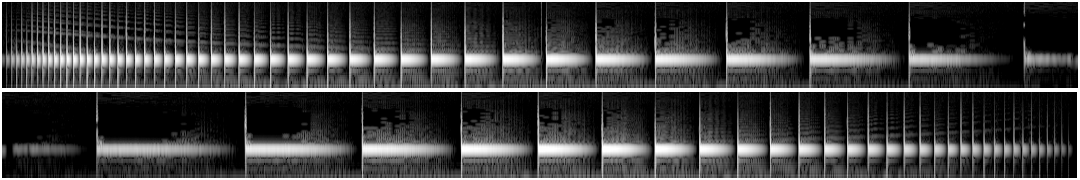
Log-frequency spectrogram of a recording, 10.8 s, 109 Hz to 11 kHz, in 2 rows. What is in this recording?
FX Sine Bounce Phased Panned 001
A simple sine wave modulated using an LFO on its amplitude, with the frequency of that LFO in turn being modulated by an envelope. The sound is panned and also phase shifted to alter the spacial presence as it moves.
